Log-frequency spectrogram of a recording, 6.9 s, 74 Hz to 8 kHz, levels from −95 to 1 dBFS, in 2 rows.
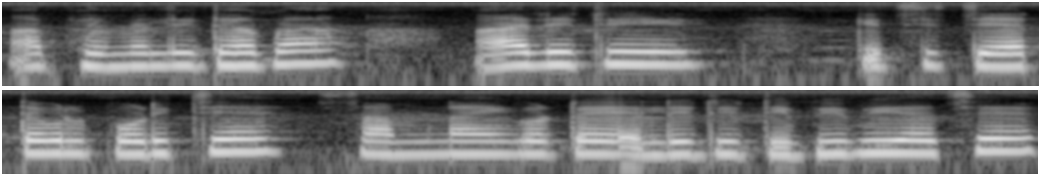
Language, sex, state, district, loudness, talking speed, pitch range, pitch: Odia, female, Odisha, Malkangiri, -18 LUFS, 140 wpm, 230-250 Hz, 235 Hz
